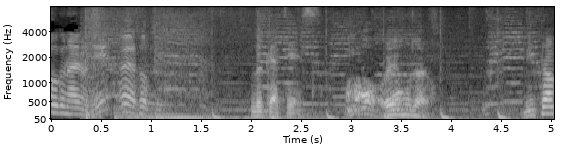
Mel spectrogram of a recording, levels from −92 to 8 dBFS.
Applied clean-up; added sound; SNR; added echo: none; none; none; none.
